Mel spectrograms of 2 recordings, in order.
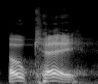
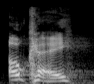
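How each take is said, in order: First: The word is said in a disgusted tone. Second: The word is said in an angry tone. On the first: "Or I look disgusted" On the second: "Or angry"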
